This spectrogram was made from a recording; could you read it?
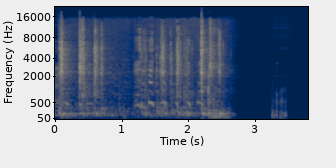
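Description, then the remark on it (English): A door being shut: shuffling and handling noises build to a dull thunk, then a moment of silence and a brief, faint clatter. “Let me get that door.”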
